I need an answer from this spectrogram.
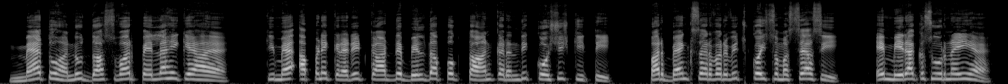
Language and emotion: Punjabi, angry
